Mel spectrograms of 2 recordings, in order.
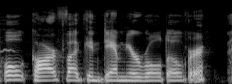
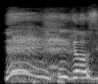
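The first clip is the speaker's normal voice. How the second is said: ordinary delivery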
